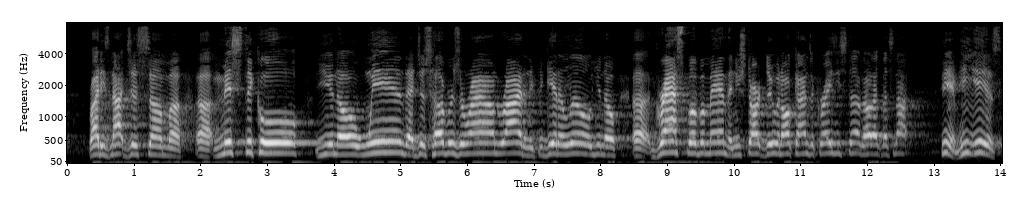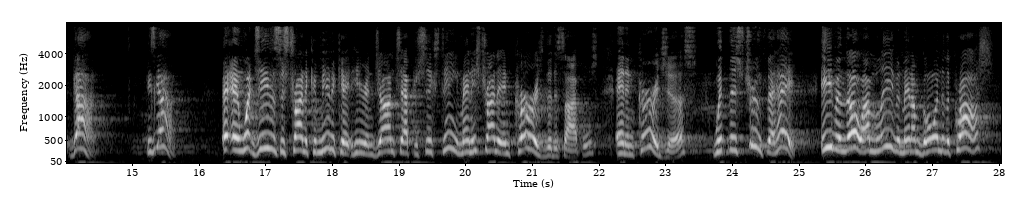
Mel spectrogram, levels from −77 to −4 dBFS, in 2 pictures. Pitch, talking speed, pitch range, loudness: 230 Hz, 185 wpm, 210-285 Hz, -24 LUFS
